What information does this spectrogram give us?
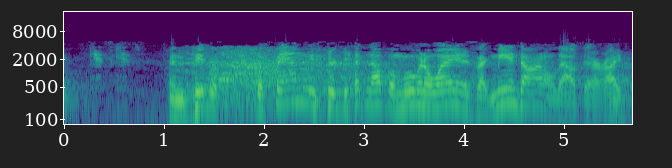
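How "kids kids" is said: imitating an alarmed parent's whisper; hushed warning. Parents at hamburger stand gathering their children, hushed warning. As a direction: whisper to the children to come away.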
